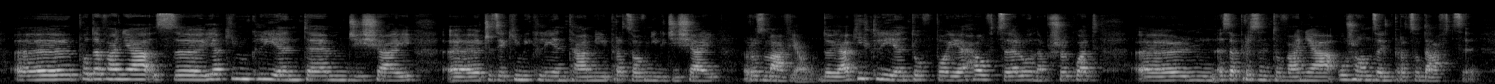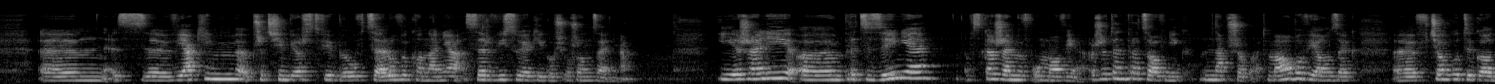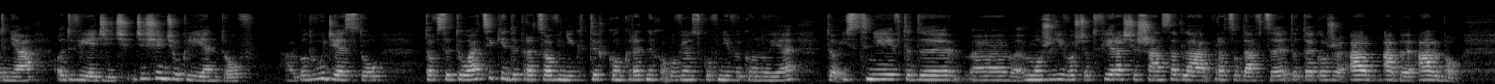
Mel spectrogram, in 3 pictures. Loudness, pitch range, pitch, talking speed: -28 LUFS, 190-220 Hz, 205 Hz, 105 wpm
